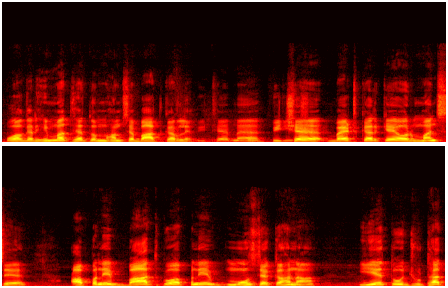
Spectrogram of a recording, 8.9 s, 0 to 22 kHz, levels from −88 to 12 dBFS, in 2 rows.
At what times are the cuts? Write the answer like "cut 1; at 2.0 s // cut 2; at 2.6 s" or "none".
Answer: none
